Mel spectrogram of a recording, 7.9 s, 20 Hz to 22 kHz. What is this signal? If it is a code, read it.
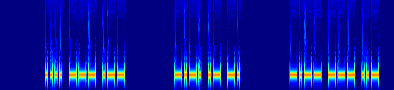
Morse code, heard as a keyed tone, about 25 wpm, 700 Hz. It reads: HOW CAN YOU
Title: 3x Word-Spacing - Sentences from Top 200 Words - 25wpm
